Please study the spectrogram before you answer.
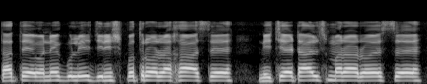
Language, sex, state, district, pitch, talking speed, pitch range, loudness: Bengali, male, Assam, Hailakandi, 185 Hz, 125 wpm, 180-190 Hz, -13 LUFS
